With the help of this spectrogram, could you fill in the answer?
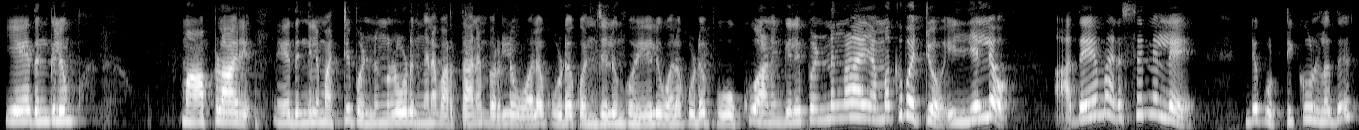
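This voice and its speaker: A woman voicing a young woman who reasons and argues gently. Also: mid-range voice, normal speed, close to an everyday voice. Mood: reasoning.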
